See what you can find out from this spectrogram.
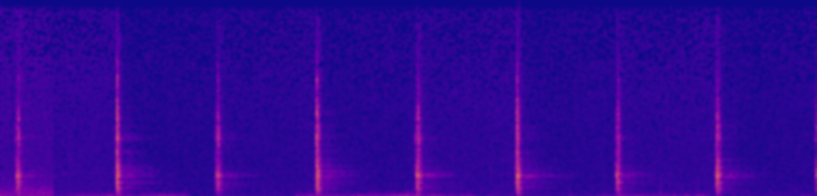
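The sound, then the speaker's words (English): Two clocks tick steadily together, sharp clicks about once a second, sometimes landing as a doubled click as they slip slightly out of step, one clock running slow, with a low hum underneath and no voices. “So, at the moment, they're ticking at the same speed.”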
